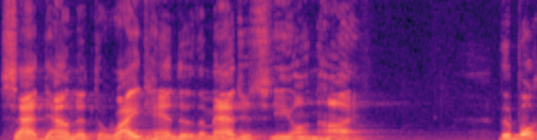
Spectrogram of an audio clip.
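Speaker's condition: ALS; talking a little bit funny

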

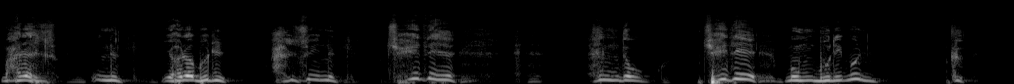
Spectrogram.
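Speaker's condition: Cerebral palsy; two surgeries upcoming

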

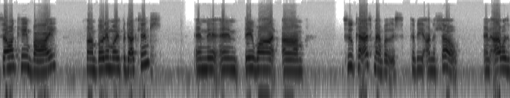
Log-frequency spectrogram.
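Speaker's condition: Down syndrome; congenital

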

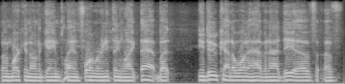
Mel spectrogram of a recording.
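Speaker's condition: No condition

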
